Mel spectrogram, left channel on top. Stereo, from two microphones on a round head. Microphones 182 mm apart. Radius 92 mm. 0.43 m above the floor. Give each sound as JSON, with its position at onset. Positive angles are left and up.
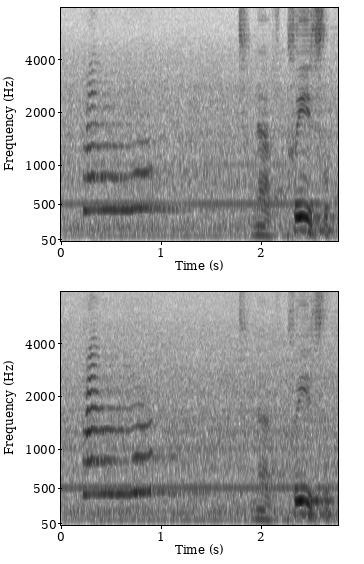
{"t": 0.2, "sound": "a cat meowing", "side_deg": -80, "distance_m": 1.0}
{"t": 1.8, "sound": "a man speaking", "side_deg": 20, "distance_m": 0.8}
